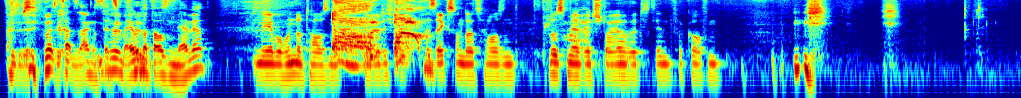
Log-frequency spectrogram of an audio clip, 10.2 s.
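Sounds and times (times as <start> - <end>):
speech: 0.1 - 8.3
person coughing: 3.3 - 4.4, 7.9 - 8.4.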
